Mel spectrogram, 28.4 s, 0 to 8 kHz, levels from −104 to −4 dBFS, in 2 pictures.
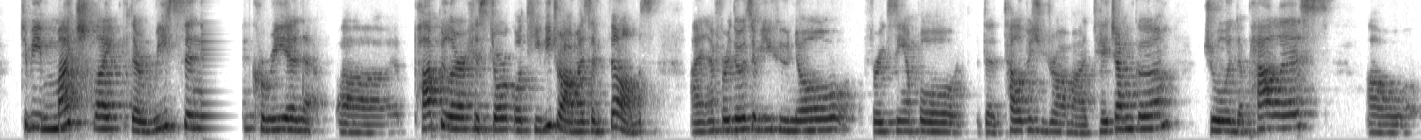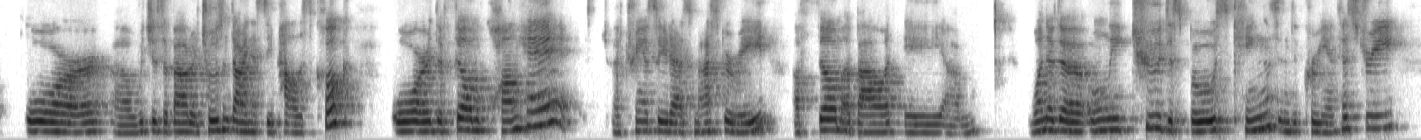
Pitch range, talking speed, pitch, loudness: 195-250 Hz, 135 wpm, 215 Hz, -24 LUFS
